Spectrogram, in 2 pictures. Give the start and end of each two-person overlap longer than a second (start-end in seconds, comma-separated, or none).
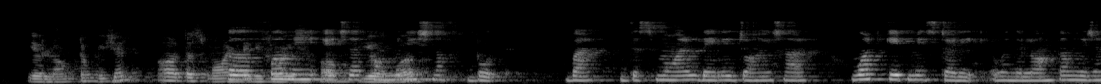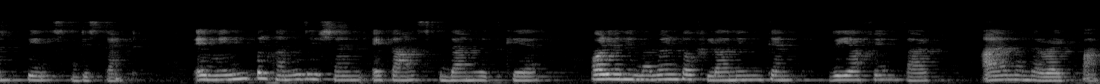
2.3-4.2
